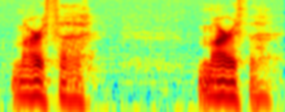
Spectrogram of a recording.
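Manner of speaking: put-on gentle voice. Speaker acting out a gentle reply to a resentful woman, retelling a gentle address. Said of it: "He says it so gently".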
